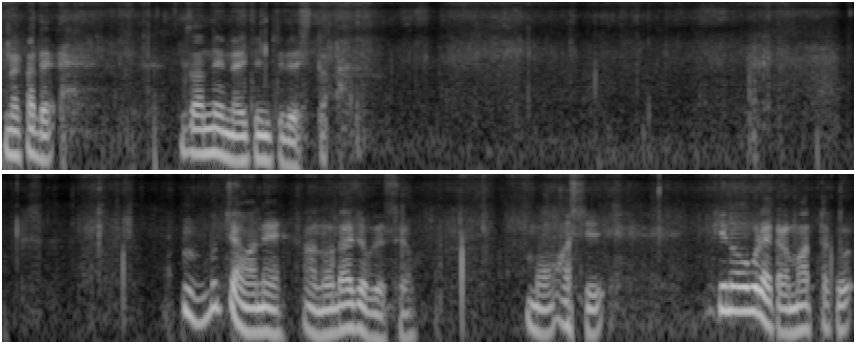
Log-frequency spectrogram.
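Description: A dog pads through grass.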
